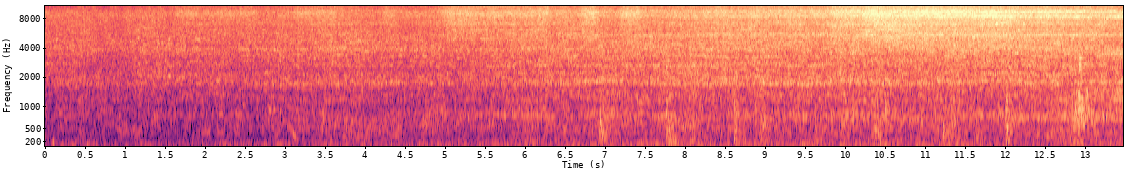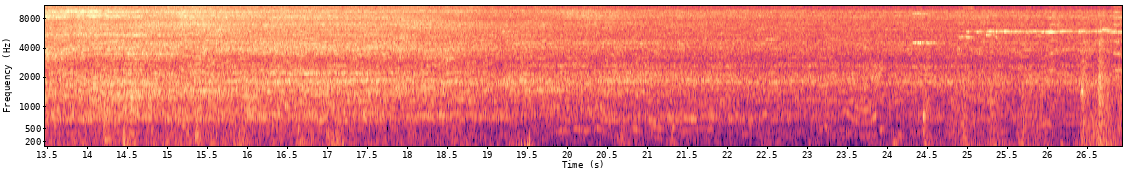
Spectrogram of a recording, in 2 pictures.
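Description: Steam tank locomotive moving slowly along the track onto its carriages, with wheels squealing and clicking over the rails. A loud hiss of steam comes in about ten seconds in, as the engine comes up to the coaches.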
